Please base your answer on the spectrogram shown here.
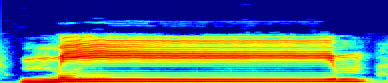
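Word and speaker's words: ميم: Next letter mim. Some people pronounce this letter like mim and this one like lam, mim. They take sound into their nose, like lam. So that is wrong.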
